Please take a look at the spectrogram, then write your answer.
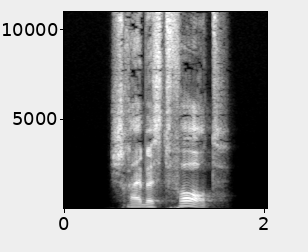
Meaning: second-person singular subjunctive I of fortschreiben
- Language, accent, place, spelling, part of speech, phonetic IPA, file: German, Germany, Berlin, schreibest fort, verb, [ˌʃʁaɪ̯bəst ˈfɔʁt], De-schreibest fort.ogg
